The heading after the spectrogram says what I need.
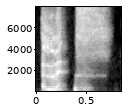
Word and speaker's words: Alex: You go, Alex. Alex. It's like it's a little mini Alec. What I loathe is when people call me Alec, A-L-E-C, because that basically is an infirm Scottish gardener.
